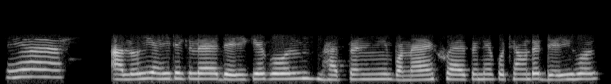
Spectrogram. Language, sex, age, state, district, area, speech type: Assamese, female, 18-30, Assam, Dhemaji, urban, conversation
